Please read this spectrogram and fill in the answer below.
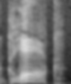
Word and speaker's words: Glock: out and buy a glock than it is to get a book first of all I'm not sure Obama even knows what a Glock is and rhymes with clock oh yeah Glock but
